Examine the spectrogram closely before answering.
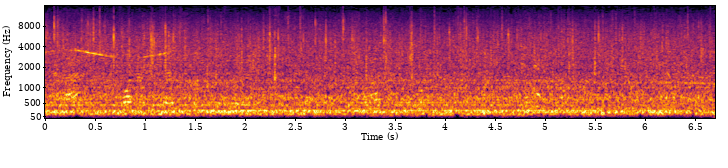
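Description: A large building fire crackling with frequent sharp pops as a church burns, over the steady hum of a fire engine running its pump.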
